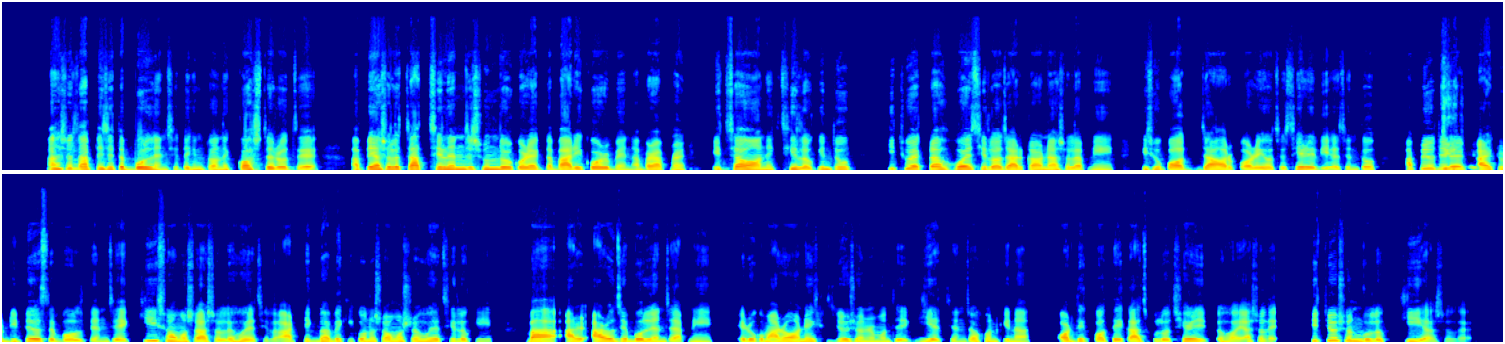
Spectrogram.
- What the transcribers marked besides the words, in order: in English: "details"; "ছেড়ে" said as "ছেএ"
- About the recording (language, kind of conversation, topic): Bengali, advice, আপনি কেন প্রায়ই কোনো প্রকল্প শুরু করে মাঝপথে থেমে যান?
